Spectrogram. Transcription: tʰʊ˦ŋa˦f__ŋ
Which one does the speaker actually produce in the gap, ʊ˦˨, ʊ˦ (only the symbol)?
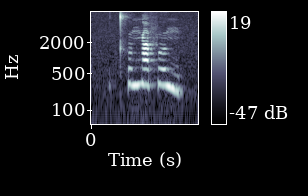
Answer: ʊ˦˨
